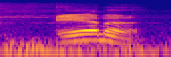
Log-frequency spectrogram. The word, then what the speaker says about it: Ana: So we're not going to see that, but we are going to see an Ana this game, or Ana, I think is actually supposed to be pronounced.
